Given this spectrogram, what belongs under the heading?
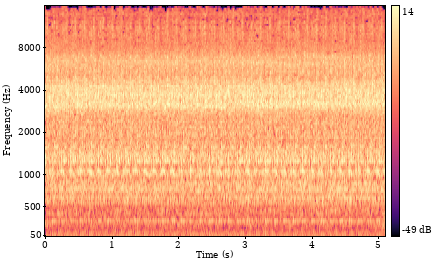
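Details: VAZ 21213 petrol engine at idle after valve adjustment and timing chain tensioning: steady light knock about three or four per second; owner suspects the camshaft, unconfirmed.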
